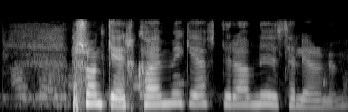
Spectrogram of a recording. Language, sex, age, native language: Icelandic, female, 13, Icelandic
